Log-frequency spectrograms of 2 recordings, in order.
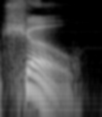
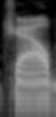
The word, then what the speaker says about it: Cho: I think you pronounce her name Cho. It looks like Chou, so I thought Chow, but I think you say Cho.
